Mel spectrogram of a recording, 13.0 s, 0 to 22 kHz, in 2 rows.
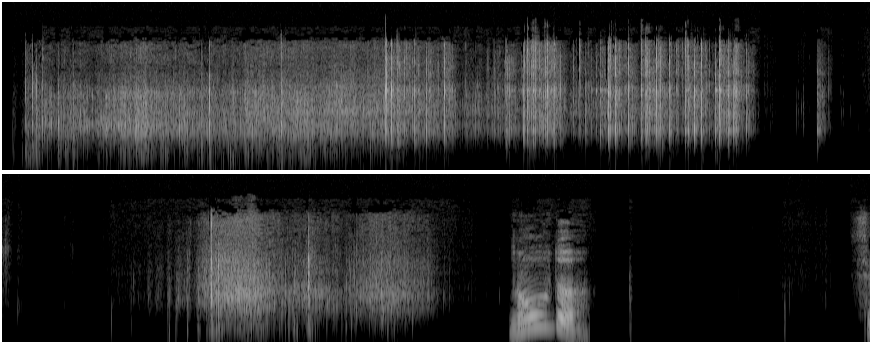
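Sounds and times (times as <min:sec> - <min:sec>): plastic bag crinkling: 0:00.1 - 0:05.6
kibble pattering into plastic bowl: 0:00.2 - 0:05.6.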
